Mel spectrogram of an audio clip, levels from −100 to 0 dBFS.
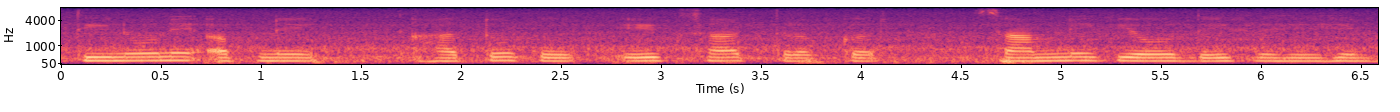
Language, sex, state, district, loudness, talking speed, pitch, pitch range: Hindi, female, Bihar, Patna, -16 LUFS, 125 wpm, 175 Hz, 170-190 Hz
